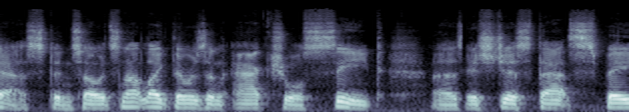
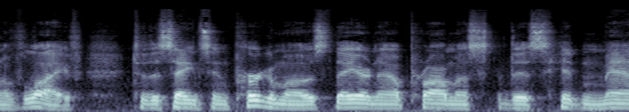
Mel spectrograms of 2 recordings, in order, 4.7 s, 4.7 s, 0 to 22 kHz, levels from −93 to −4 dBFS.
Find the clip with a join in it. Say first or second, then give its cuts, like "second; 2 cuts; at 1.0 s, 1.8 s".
first; 1 cut; at 3.4 s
